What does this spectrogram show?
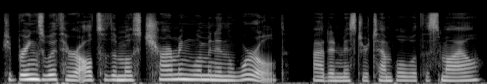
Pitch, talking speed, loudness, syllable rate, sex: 200 Hz, 220 wpm, -17 LUFS, 5.3 syllables/s, female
